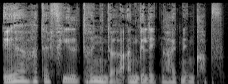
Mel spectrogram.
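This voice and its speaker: A man narrating an audiobook in an expressive, dramatic storytelling manner. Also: fairly low pitch, moderate pace, no echo, clean studio sound.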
